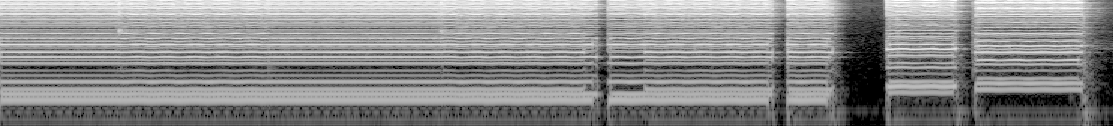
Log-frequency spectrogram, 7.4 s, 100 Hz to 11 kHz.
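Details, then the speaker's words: 1960s Vox Jaguar organ with vibrato on after replacing six electrolytic capacitors: chords ring clean with an even gentle waver, no crackle; sounds good. "sounds good except there's one issue down here in the base cords work fine"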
